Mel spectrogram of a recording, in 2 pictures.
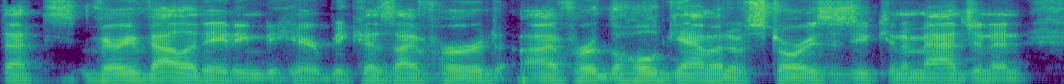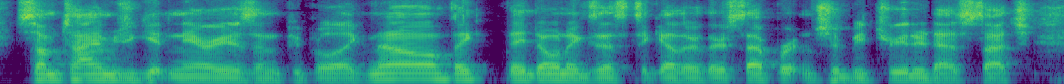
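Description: With an Upper Midwest accent, a man with a very deep, low pitch talks at a very fast pace with hardly any pauses and ordinary pitch variation, over a quiet background. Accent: Upper Midwest American. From Minnesota, Minneapolis. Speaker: person in long-term recovery, nonprofit executive. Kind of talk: interview.

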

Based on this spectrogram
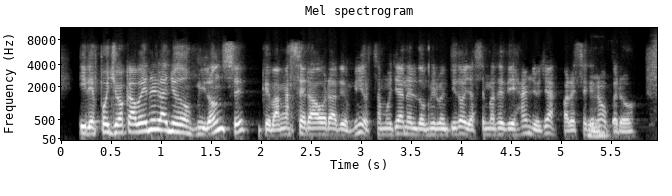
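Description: Lively intonation and a fairly high pitch mark this man's voice. He talks at a very fast pace, with hardly any pauses. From Spain, Seville. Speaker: history professor. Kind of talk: interview.

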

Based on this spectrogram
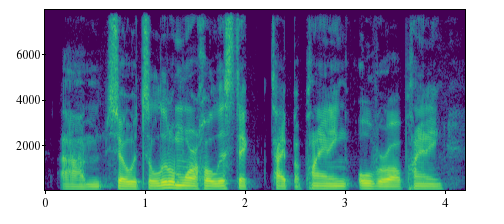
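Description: Recorded very cleanly with a silent background, a man with a New York accent speaks in a fairly low pitch at a moderate pace. The sound is dry and close, without echo. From New York (Brooklyn and Long Island). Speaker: financial planner. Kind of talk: casual interview.

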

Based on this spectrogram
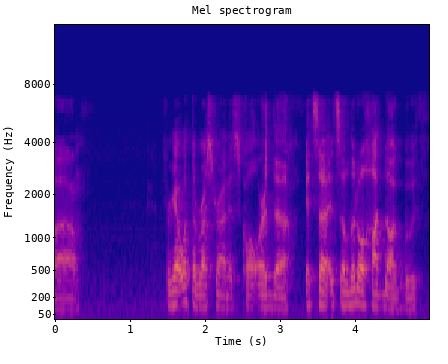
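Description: A man's voice at a medium pitch. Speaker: podcast co-host. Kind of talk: casual chat. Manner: casual, profane, animated.

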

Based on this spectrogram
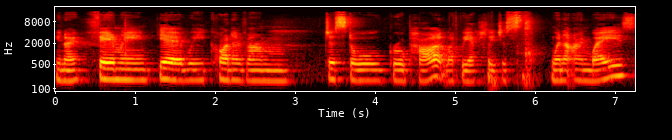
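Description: A woman talks very slowly in an Australian accent, her intonation flat and monotone. The room echo is audible. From Australia, Port Macquarie, New South Wales. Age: 30s. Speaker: podcast guest, host's wife. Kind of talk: casual chat. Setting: at home.

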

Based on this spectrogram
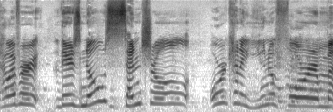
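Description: A woman with an American accent is heard over crowd noise in the background, with audible room echo. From Connecticut, East Hartford. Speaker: DJ and events organizer. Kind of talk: casual chat.

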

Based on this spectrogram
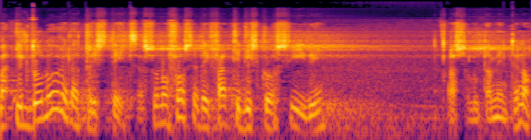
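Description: A man with a fairly high pitch speaks at a moderate pace, his loudness very even yet his pitch swinging very widely. Long, frequent pauses break up his speech over noticeable background noise. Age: old. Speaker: philosopher. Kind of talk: lecture.

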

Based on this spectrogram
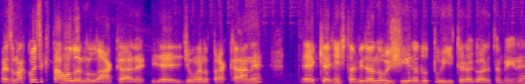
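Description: A high-pitched man at a fairly quick pace, pitch swinging very widely, dry and close with no echo, quiet background. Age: 30s. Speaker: podcast host. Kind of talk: casual chat. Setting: online group call.

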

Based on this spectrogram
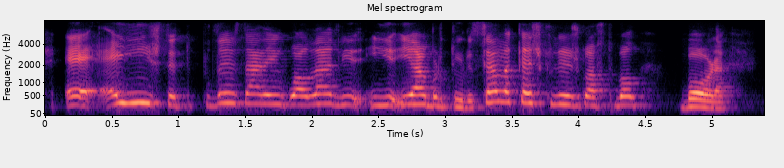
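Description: A woman's high-pitched voice at a very fast pace. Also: lively intonation. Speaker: women's football social media professional and podcaster. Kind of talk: casual chat.

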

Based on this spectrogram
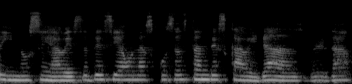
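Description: A woman talks at a fairly slow pace in a calm tone. Her voice is somewhat breathy. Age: 30s. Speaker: participant. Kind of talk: casual chat. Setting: video call.

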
